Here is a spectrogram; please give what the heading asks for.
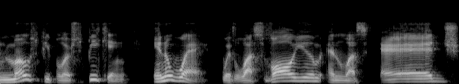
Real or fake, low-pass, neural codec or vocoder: fake; 7.2 kHz; codec, 16 kHz, 16 kbps, FunCodec, trained on Chinese and English, 50 frames a second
